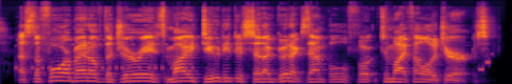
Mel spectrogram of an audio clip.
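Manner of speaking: put-on jerk character voice. Voicing the jury foreman in a game: bearded dick guy voice. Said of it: "make a bearded dick guy voice".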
